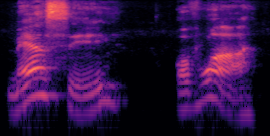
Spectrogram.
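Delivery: Merci, au revoir said lightly in French; a friendly French shopkeeper goodbye; French farewell. Shown as a demonstration. Wife describing French shopkeepers' goodbye, said in French. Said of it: "they always say".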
